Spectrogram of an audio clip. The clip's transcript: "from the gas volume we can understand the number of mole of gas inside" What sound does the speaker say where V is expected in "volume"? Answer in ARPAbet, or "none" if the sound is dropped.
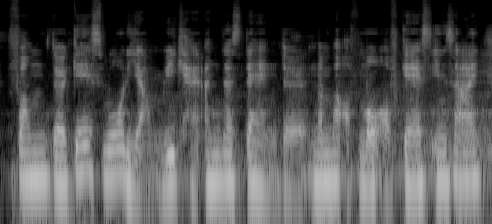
W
